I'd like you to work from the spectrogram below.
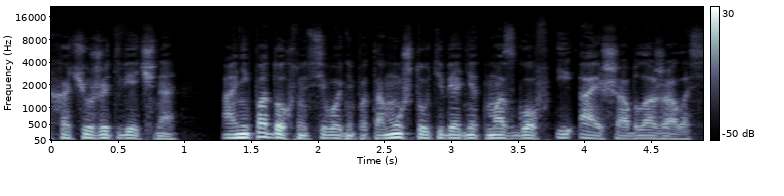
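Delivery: ordinary delivery, nothing marked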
